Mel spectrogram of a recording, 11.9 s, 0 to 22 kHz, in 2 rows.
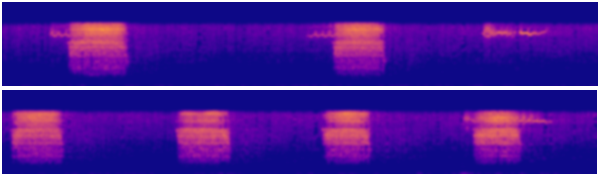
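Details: Barn owl with a mouse, recorded at 06:11 on 17 September 2019: short hoarse screech-hisses repeated about every one to two seconds, seven in all, with one thin, high chirp among them.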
